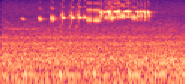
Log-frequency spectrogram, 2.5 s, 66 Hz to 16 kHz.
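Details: Corn bunting singing at Foxton, Cambridgeshire, England, May 2018: a few high ticking notes speeding up into a dry, jangling rattle like shaken keys, lasting under two seconds.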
